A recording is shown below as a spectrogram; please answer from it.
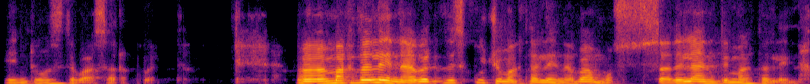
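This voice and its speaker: Male teacher from Peru, patient and repetitive, slightly higher voice, live online class. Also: big pitch swings, moderate pace. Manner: patient, repeats "¿ya?" to check understanding. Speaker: Quechua teacher.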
